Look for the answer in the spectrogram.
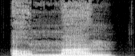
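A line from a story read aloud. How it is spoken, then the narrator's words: Son exclaiming, loud groan. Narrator (German): rief sein Sohn aus und stöhnte laut auf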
